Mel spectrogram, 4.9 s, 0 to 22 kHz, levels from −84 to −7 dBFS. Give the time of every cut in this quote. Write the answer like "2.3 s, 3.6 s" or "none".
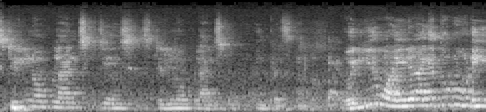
3.3 s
